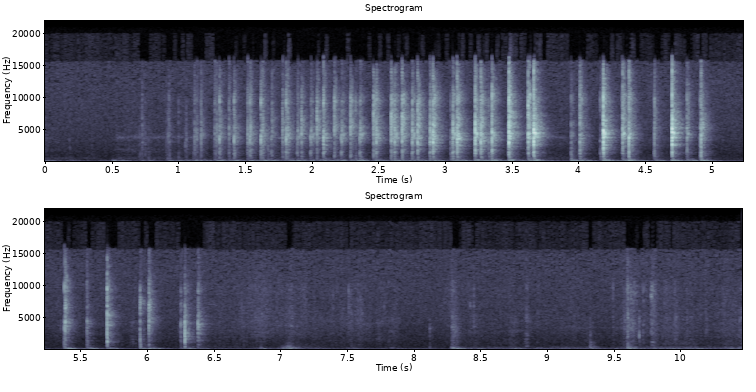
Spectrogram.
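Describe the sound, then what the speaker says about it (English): A deck of tarot cards being shuffled: a dense run of crisp riffling card flutters building over several seconds, then several separate snaps and taps as the cards are squared and split, close and fairly quiet, with no voices. "Let's shuffle the deck."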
